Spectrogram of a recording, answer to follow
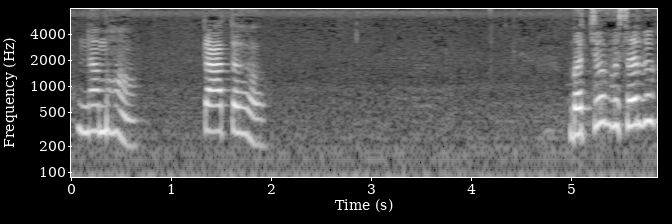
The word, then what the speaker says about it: नमः: इसका उच्चारण आधे ह की तरह होता है। जब ह के पैर में हलंत लगता है तो ह आधा हो जाता है। जब हम इसका उच्चारण करते हैं तो इसका उच्चारण होता है नमः, प्रातः।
